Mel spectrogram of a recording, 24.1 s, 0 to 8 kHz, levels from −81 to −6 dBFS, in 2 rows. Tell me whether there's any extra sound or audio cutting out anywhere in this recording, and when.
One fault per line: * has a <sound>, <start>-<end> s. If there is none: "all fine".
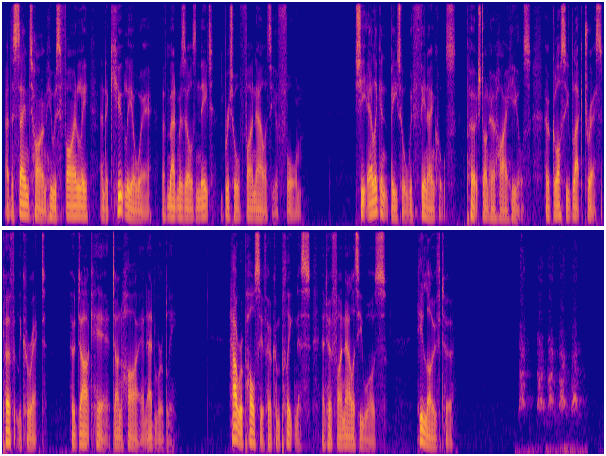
* has a bark, 22.3-23.8 s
